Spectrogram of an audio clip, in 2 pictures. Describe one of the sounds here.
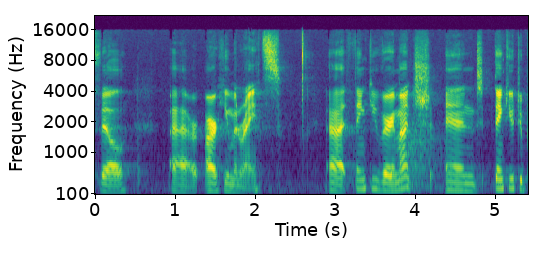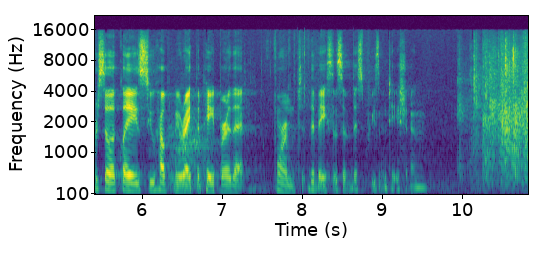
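A young woman speaks into a microphone, amplified in a large room.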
